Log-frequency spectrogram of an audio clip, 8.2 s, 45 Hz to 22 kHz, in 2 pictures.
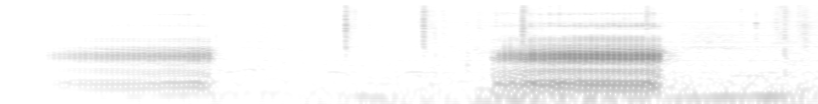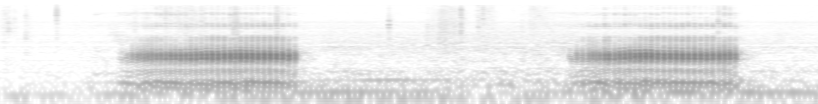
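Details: Shih Tzu sleeping on the floor during a heat wave: loud, rough, grunting snores about every two seconds, roughly 27 a minute; snoring.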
